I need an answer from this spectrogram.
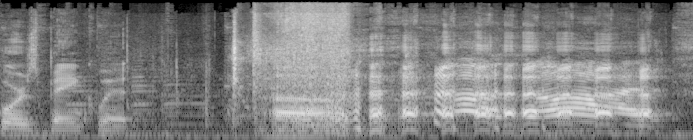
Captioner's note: group laughs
